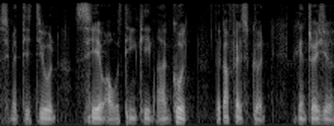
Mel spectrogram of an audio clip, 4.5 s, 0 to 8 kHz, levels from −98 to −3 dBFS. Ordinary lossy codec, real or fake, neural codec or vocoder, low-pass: none; real; none; 7.2 kHz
